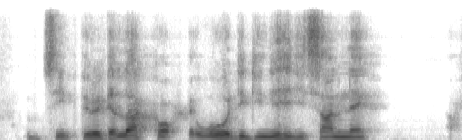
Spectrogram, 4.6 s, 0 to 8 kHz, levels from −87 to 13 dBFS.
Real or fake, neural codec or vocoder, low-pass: fake; codec, 16 kHz in and 24 kHz out, 0.6 kbps, FocalCodec, streaming, 4096 codes; 7.2 kHz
